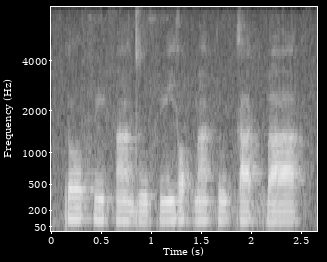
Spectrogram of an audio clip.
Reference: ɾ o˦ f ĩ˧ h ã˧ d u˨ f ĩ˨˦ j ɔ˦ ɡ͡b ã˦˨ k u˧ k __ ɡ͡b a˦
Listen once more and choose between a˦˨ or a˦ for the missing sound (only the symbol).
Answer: a˦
